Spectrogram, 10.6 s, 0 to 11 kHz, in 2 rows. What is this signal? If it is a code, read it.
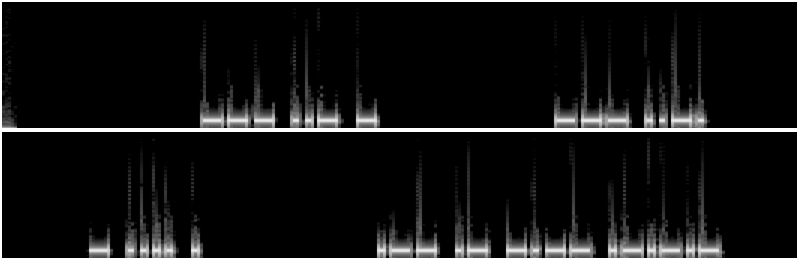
Morse code, heard as a keyed tone, about 28 wpm, 700 Hz. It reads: OUT OF THE WAY.
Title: 4x Word-Spacing - Sentences from Top 100 Words - 28wpm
